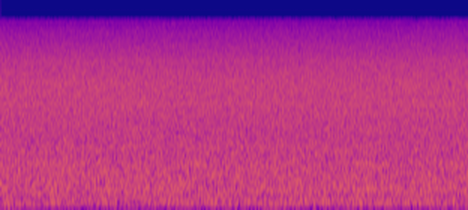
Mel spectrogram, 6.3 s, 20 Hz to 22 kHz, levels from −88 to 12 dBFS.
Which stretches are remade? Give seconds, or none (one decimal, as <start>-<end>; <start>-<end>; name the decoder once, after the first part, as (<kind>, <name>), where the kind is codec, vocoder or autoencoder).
5.4-6.3 (vocoder, BigVGAN v2)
